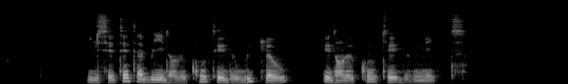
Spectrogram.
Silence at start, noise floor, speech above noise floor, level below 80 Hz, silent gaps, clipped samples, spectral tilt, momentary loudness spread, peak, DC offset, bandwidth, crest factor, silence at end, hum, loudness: 0.9 s; -70 dBFS; 40 dB; -70 dBFS; none; under 0.1%; -5.5 dB/octave; 12 LU; -12 dBFS; under 0.1%; 11.5 kHz; 20 dB; 1.05 s; none; -31 LUFS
